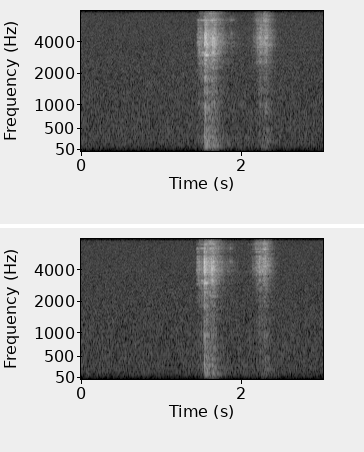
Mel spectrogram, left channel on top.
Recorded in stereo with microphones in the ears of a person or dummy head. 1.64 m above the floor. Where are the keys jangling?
45° right (ahead or behind), 1.7 m.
